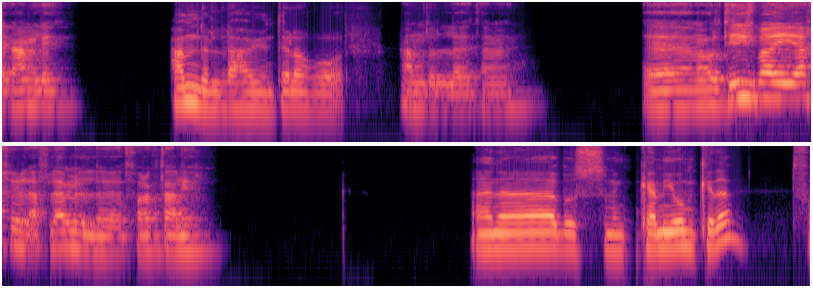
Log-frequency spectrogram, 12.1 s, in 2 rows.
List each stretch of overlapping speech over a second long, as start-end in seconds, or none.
none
